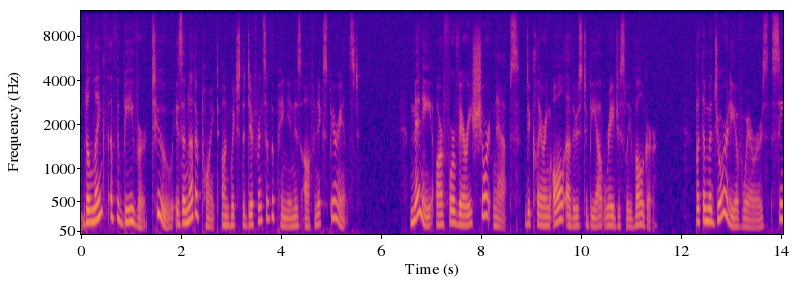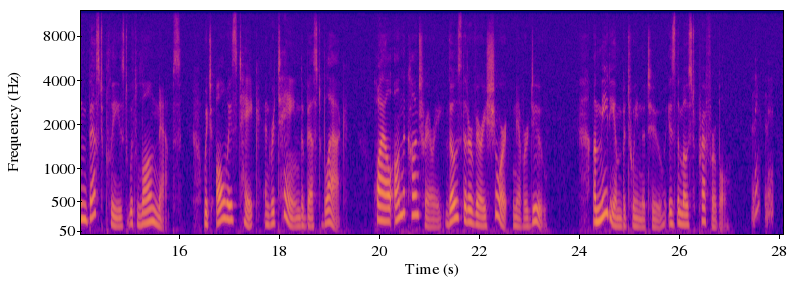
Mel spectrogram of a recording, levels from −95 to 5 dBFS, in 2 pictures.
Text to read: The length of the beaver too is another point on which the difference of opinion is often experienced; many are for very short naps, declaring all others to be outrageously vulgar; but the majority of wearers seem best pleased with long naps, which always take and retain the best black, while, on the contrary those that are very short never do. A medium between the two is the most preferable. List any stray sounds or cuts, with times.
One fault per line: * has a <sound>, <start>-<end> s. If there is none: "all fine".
* has a laugh, 27.4-27.9 s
